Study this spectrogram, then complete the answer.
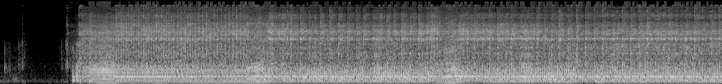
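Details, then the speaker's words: Chainsaw CS310 after clutch spring fix and low screw reset: an even, steady two-stroke idle with a smooth burble and no surging; the chain no longer spins at idle. "you can see that the chain is no longer spinning because we took care of the spring on the clutch"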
